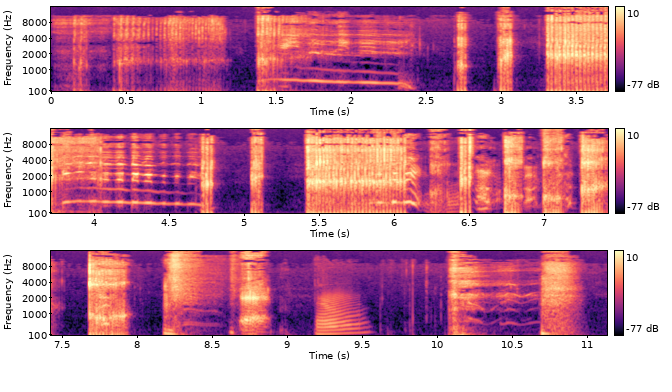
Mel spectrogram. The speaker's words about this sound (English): I always ends in a fart.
